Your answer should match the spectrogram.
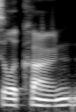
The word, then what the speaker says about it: silicone: It's a silicon-based polymer, but I like to pronounce it as silicone just to remind us that it's an elastomer and it's different to the metal.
